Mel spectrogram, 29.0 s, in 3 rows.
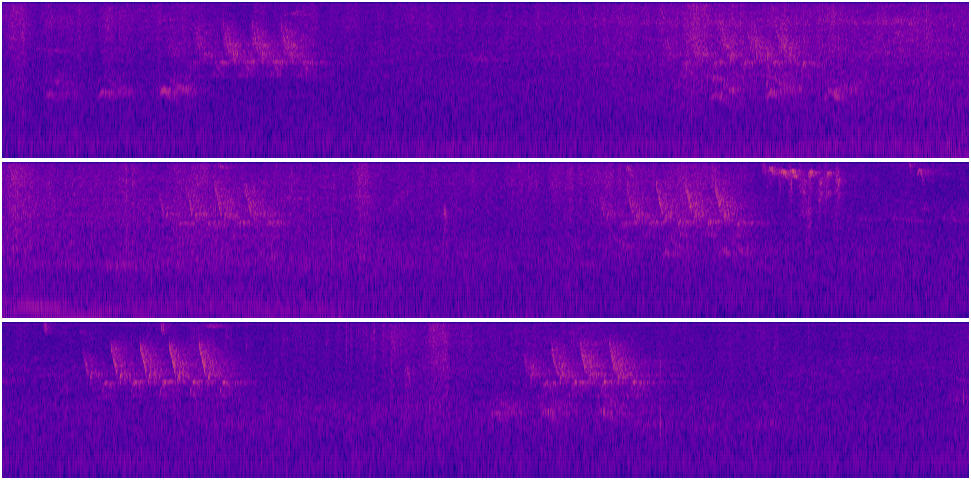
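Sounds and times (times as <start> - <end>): outdoor background noise: 0.0 - 29.0
songbird singing: 0.4 - 29.0.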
